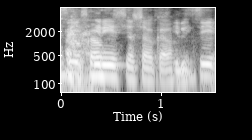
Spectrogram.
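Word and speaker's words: Sidy Cissoko: How do you pronounce it? Saidi Sissoko? Saidi Sissoko.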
